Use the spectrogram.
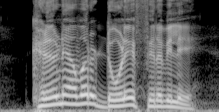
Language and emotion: Marathi, neutral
